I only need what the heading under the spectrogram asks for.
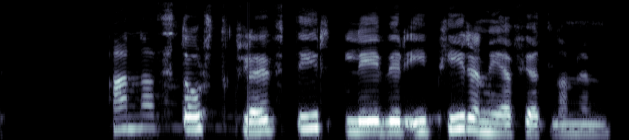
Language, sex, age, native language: Icelandic, female, 50-59, Icelandic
